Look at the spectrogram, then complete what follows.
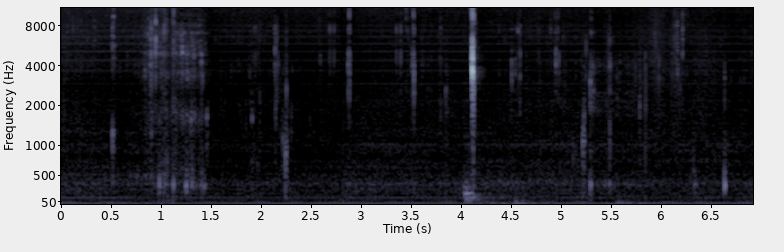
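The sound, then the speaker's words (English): Someone takes a quiet first sip of a freshly opened and poured drink, with soft wet mouth clicks and lip smacks around one sharper slurping moment midway through. No one speaks. “First sip.”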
